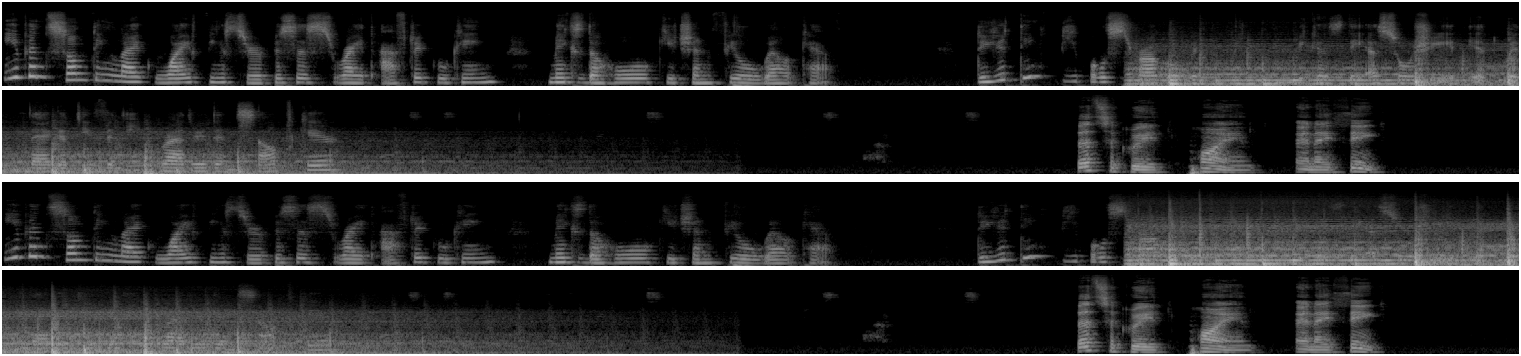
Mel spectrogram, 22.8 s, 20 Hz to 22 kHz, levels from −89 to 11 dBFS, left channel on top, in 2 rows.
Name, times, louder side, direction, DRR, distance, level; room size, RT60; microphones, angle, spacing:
voice 1, 0.0-3.7 4.1-6.2 7.3-13.9, left 4 dB, 45° left, 0.7 m, -38 dB
sound 1, 8.4-15.9, right 4 dB, 65° right, 0.5 m, -32 dB
voice 2, 19.4-20.8 21.1-21.7, right 1 dB, 15° right, 0.6 m, -34 dB
5.1 x 3.6 x 2.3 m
head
